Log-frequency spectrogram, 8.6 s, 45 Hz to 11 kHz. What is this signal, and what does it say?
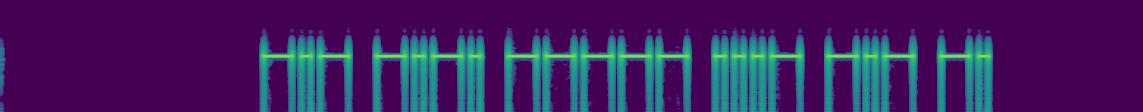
Morse code, heard as a keyed tone, about 17 wpm, 700 Hz. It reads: KC0VKN
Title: Call Signs Repeated 2x - 17wpm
